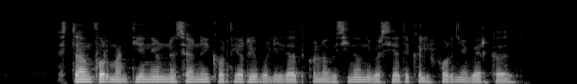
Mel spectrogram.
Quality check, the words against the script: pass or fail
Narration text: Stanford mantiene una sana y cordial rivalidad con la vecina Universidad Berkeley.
fail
